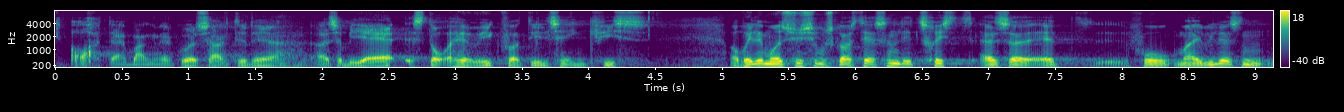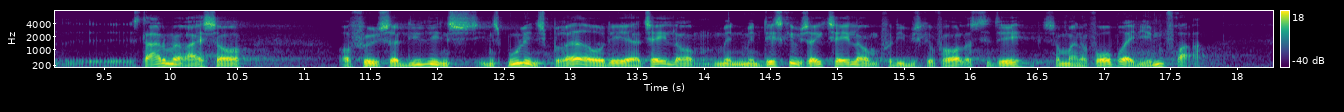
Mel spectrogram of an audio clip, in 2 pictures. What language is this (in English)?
Danish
